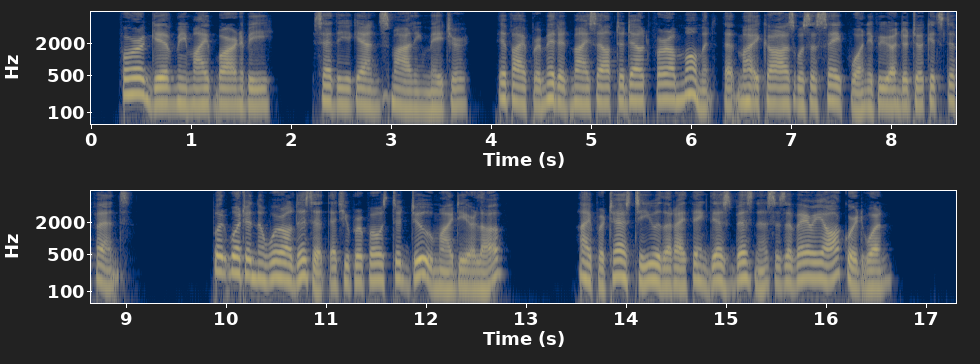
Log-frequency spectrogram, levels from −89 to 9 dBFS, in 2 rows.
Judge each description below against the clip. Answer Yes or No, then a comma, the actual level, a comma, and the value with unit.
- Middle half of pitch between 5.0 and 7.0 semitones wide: No, average, 3.3 semitones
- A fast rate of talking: Yes, fast, 210 wpm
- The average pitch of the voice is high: No, medium, 150 Hz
